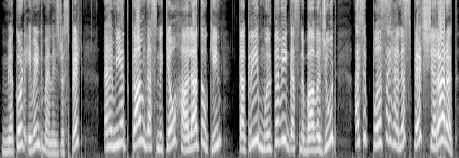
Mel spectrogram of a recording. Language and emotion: Kashmiri, angry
